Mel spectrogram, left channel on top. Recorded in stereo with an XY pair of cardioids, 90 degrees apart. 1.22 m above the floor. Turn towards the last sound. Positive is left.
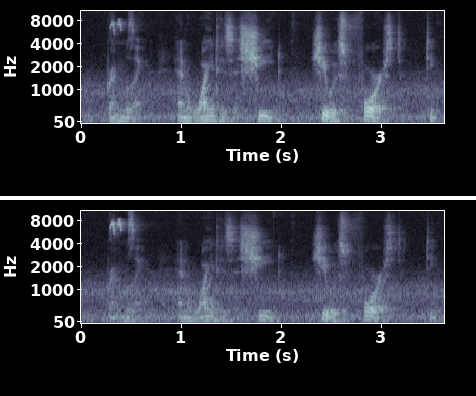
turn(degrees=50)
